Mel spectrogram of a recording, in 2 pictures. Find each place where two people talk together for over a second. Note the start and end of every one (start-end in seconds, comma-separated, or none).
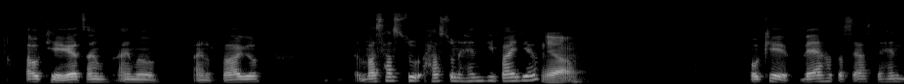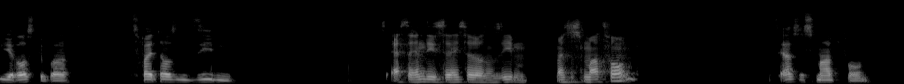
none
